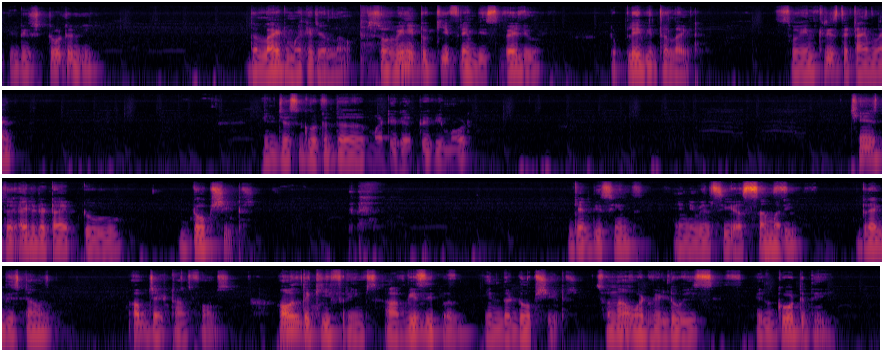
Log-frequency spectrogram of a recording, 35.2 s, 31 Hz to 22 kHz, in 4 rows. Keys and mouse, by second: 1.0-2.5 middle drag, 7.0 ctrl+s, 7.0-8.8 drag, 7.2 typing, 16.7-19.6 drag, 16.7 typing, 22.8 click, 26.1 click, 27.6 click.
